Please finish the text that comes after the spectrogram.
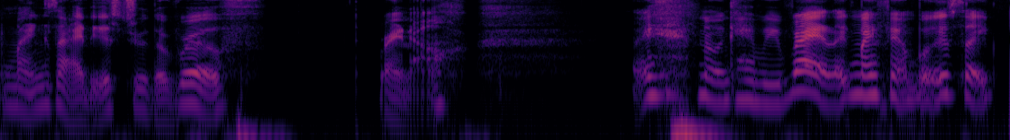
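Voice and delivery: ordinary talk, nothing marked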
